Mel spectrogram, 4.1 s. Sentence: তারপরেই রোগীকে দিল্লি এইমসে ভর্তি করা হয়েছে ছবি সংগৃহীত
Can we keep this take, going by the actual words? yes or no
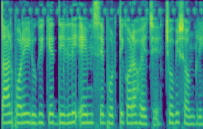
yes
